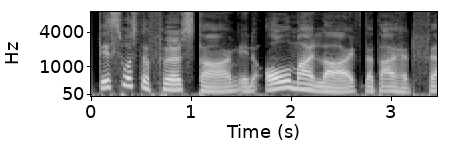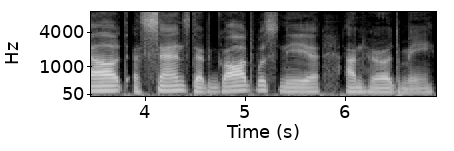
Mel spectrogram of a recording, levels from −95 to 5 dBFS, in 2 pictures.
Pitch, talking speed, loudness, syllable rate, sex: 125 Hz, 190 wpm, -17 LUFS, 3.7 syllables/s, male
